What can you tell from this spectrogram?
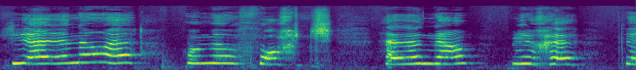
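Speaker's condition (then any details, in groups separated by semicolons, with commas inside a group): Cerebral palsy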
